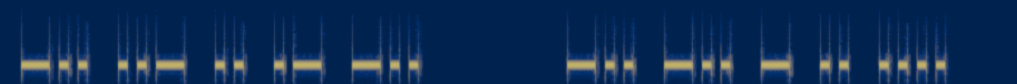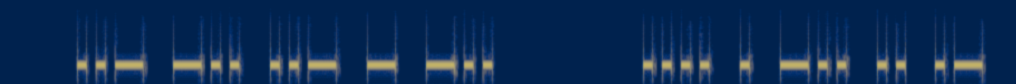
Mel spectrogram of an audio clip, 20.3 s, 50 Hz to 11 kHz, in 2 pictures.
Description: Morse code, heard as a keyed tone, about 13 wpm, 800 Hz. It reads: DUIAD DDTIH UDUTD HEDIA
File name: LEZIONI / 2 UHDN / 2 UHD 12wpm 1540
